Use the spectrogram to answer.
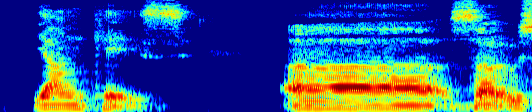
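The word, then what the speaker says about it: Jankee: well it's actually pronounced more like Yankays.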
